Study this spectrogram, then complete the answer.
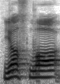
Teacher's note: Я мягкий, сад твердый, лям мягкий.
